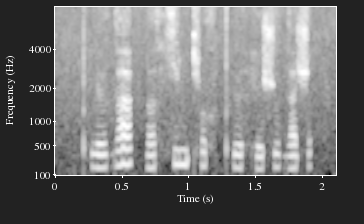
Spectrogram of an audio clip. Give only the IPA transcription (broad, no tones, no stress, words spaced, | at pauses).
pʰløɡa | ɐxsʲœɲcʰox pʰʏ hɪʃøɡaʃ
